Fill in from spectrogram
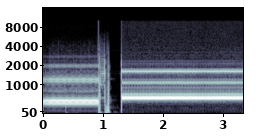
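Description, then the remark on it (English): A loud, steady electronic telephone off-hook tone from a phone left off the hook hums continuously, breaks off with a couple of sharp clicks, then returns at a different pitch and drones on unchanged, with no voices. “When I first heard this, it was 1969, and until this particular day, every time I had left my phone off the hook, all it did was...”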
